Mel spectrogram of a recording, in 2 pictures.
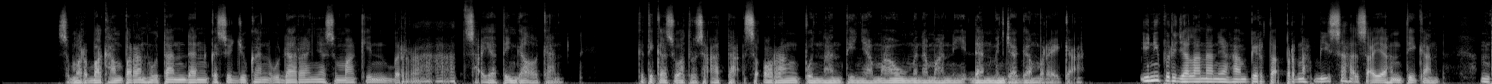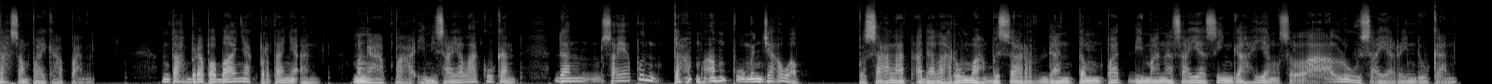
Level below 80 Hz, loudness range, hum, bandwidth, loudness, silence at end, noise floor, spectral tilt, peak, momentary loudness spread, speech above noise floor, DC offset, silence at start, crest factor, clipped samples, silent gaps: -34 dBFS; 3 LU; none; 16.5 kHz; -23 LUFS; 0.35 s; -60 dBFS; -5.5 dB/octave; -6 dBFS; 9 LU; 38 dB; under 0.1%; 0.6 s; 18 dB; under 0.1%; none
